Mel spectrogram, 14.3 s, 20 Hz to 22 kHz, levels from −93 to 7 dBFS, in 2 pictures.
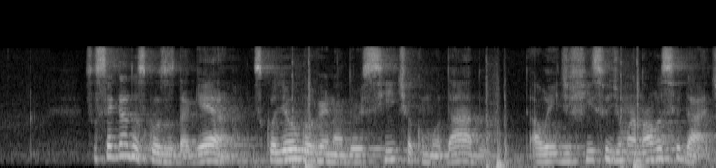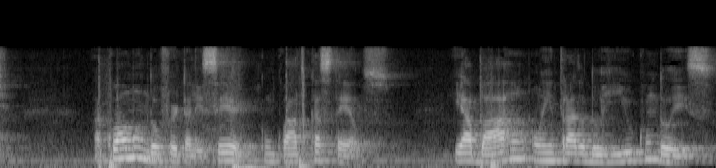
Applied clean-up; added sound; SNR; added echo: none; Vehicle + Car; 11 dB; none.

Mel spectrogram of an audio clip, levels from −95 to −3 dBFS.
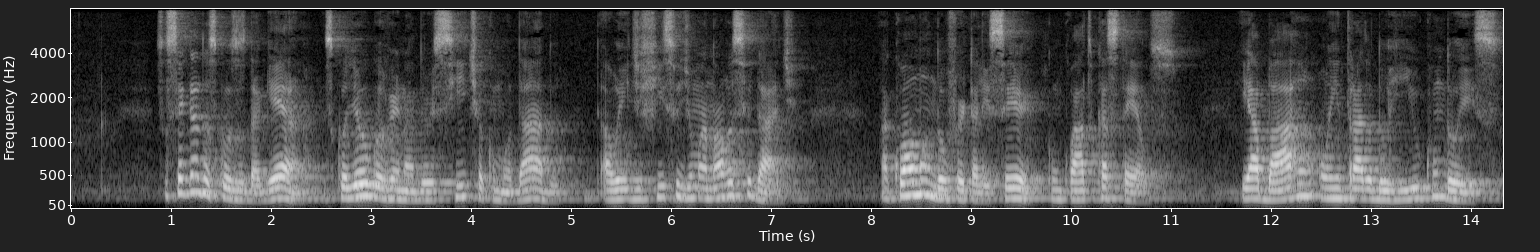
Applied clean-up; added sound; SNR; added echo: none; none; none; none.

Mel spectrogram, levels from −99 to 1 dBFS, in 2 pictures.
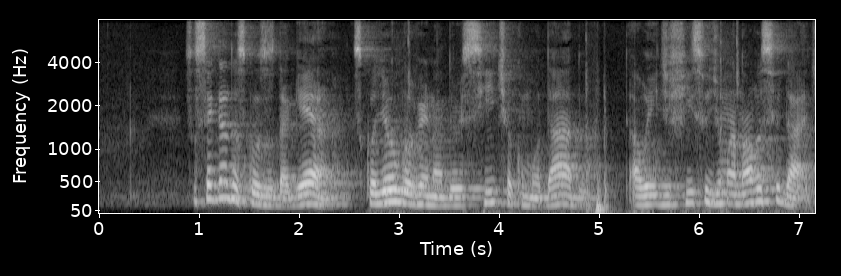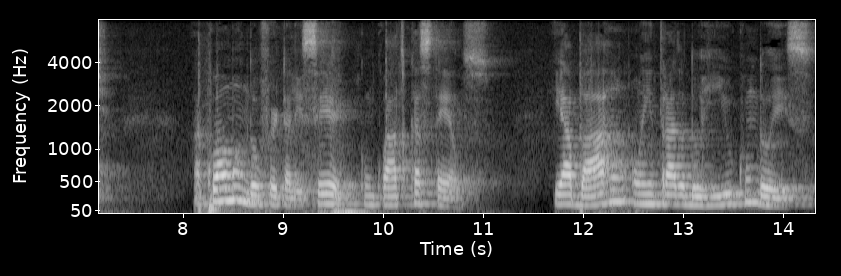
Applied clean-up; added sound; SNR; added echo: neural mask model Resemble Enhance denoiser.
